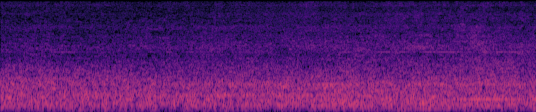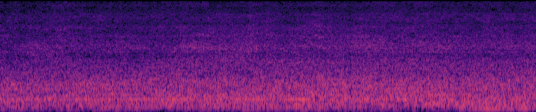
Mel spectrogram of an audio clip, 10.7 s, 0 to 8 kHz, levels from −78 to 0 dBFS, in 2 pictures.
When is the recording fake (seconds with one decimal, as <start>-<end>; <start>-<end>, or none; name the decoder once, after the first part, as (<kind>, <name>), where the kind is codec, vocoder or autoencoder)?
2.5-3.3 (codec, DAC); 6.3-9.3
